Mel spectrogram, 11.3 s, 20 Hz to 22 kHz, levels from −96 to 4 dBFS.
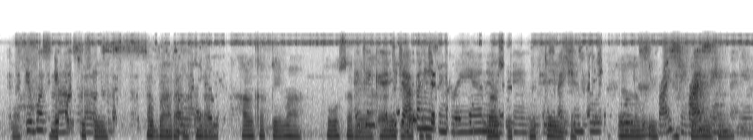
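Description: From 0 to 3.48 s the speech dips by up to about 25 dB in places, likely speech suppressed in double talk: the echo canceller, facing both sides at once, turns down the near talker along with the loudspeaker echo. The same dips return at 5.97–6.02 s, 6.75–7.98 s (about 20 dB) and 9.07–9.32 s. From 0.25 to 3.53 s a copy of the speech trails by 429 ms at about 5 dB below it, likely an echo leak from a loudspeaker pickup that was not fully cancelled. It recurs from 5.79 s to the end, delayed 440 ms and about as loud as the speech itself.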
